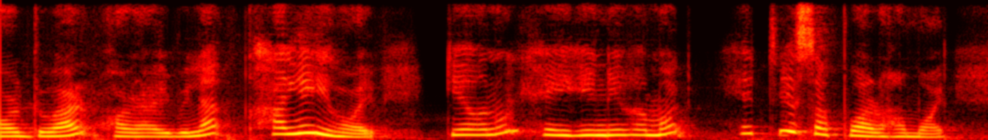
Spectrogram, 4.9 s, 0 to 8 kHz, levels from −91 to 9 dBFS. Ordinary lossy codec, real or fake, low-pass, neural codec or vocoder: none; fake; none; codec, 16 kHz, 2 kbps, X-Codec, HuBERT features, trained on LibriSpeech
